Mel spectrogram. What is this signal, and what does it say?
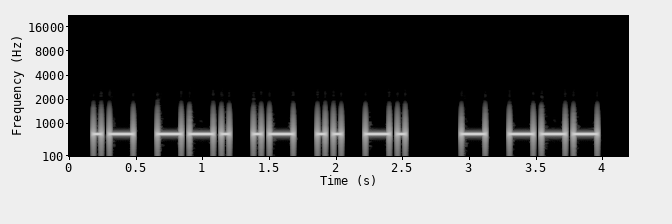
Morse code, heard as a keyed tone, about 20 wpm, 700 Hz. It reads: AGAIN TO
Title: Sentences from Top 1500 Words 20wpm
